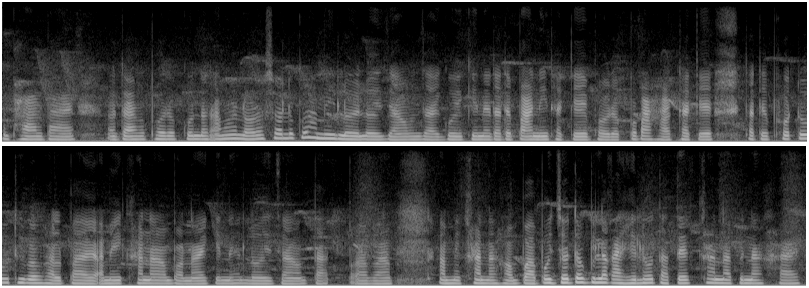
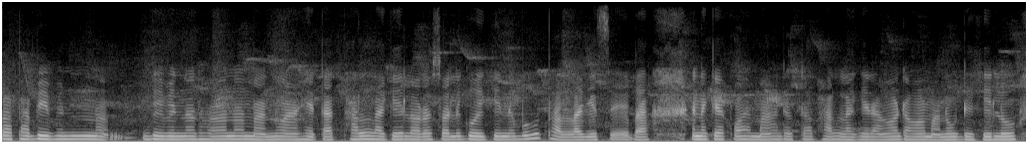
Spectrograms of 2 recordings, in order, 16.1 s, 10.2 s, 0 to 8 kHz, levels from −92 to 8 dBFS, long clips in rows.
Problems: constant background noise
